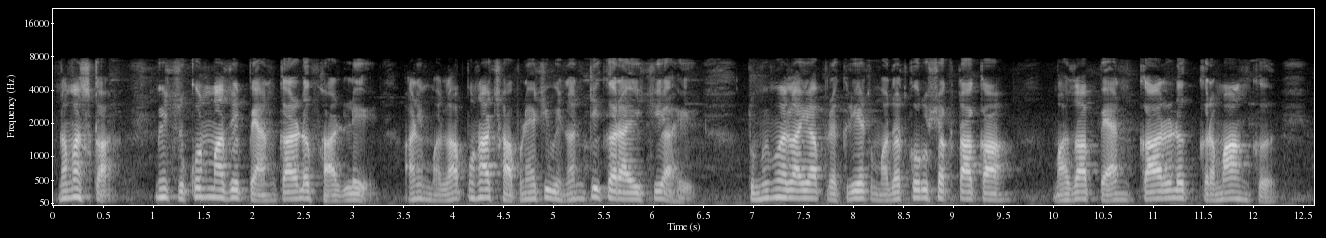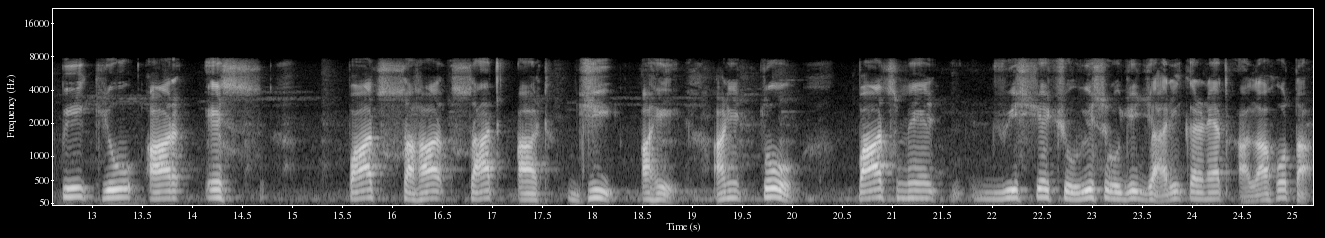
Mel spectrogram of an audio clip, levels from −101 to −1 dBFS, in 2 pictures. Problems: none marked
